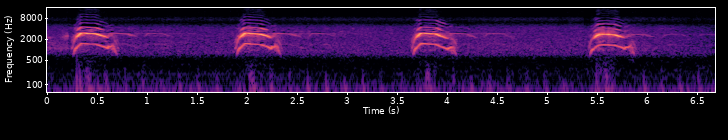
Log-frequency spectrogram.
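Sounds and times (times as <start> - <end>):
male little owl calling: 0.0 - 1.3, 1.9 - 2.9, 3.6 - 4.8, 5.4 - 6.5.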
